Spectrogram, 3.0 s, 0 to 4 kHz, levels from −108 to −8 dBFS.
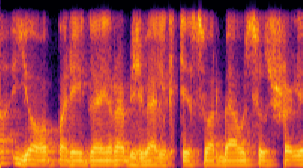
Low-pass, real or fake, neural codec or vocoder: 3.6 kHz; real; none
